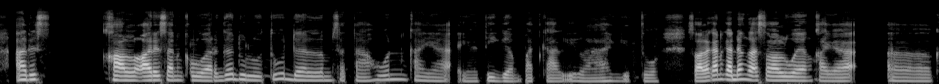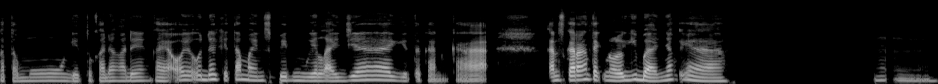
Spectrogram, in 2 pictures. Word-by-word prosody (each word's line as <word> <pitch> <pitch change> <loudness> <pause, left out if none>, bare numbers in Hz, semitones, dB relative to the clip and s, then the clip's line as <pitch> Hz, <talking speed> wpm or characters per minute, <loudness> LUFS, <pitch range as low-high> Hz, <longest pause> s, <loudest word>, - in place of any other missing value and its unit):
Aris 220 +1 +3 0.5
kalau 195 -3 +7
arisan 195 +1 +6
keluarga 185 +4 +1
dulu 200 -5 -1
tuh 240 +5 -3
dalam 190 -4 -1
setahun 205 +6 -5
kayak 175 -5 -5
ya 150 - -9
3, 155 -3 -3
4 150 +1 -8
kalilah 150 +1 -6
gitu. 150 -1 -10 0.3
Soalnya 160 +2 +6
kan 225 - +6
kadang 220 +2 +8
nggak 195 0 +6
selalu 185 -2 +4
yang 175 0 -4
kayak, 160 -1 0 0.3
eee, 160 -2 -5
ketemu 165 +1 -7
gitu, 150 - -8
kadang 165 +2 -5
ada 165 0 -4
yang 175 +1 -6
kayak, 165 -2 -3
"Oh, - - -1
ya 205 - -2
udah 220 +2 -1
kita - - -4
main 195 -3 -3
spin 180 +1 -5
wheel 170 0 -1
aja," 195 +4 0
gitu 170 -3 -8
kan, - - -6
Kak, - - -1 0.6
kan 175 - +2
sekarang 205 +2 +6
teknologi 190 0 +1
banyak 180 +3 +2
ya. 160 -5 -1 1.5
Mhm. 95 - -13
180 Hz, 145 wpm, -23 LUFS, 160-200 Hz, 1.5 s, kadang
